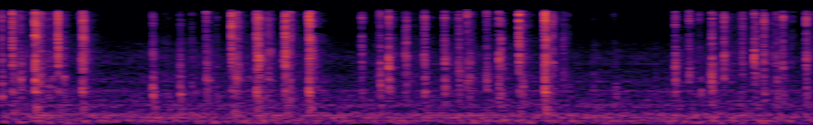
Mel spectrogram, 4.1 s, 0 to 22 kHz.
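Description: Fingertips type rapidly on a gray AJAZZ 308i wireless Bluetooth keyboard with round plastic keycaps, producing a dense, continuous stream of short, crisp plastic clicks. The clicks decay almost instantly over a steady low background hum.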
